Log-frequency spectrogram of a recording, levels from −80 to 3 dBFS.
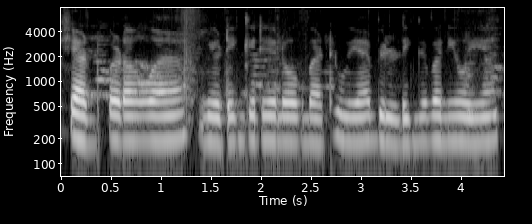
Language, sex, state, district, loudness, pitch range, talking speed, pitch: Hindi, female, Bihar, West Champaran, -20 LUFS, 180-190 Hz, 190 wpm, 185 Hz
